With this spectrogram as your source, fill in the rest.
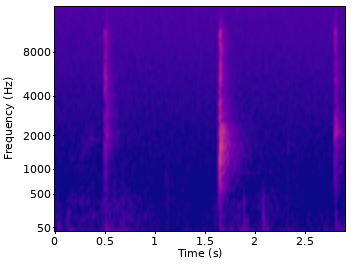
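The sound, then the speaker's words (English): Three sharp, faint hand claps spaced about a second apart, the middle one loudest, alone with no talk. “It's the Joker's clap.”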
